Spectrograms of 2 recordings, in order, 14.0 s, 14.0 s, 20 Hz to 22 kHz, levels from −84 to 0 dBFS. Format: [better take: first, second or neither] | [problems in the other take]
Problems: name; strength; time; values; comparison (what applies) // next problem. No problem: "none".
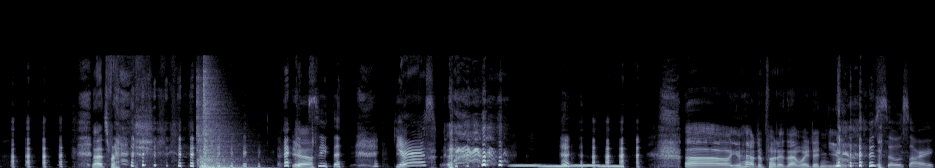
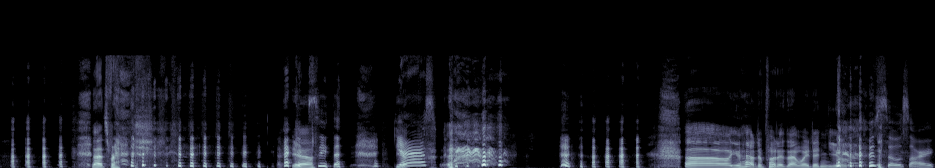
second | door banging; loud; at 3 s; peak 4 dB above the speech // siren; noticeable; from 7.5 to 9.5 s; peak 1 dB below the speech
